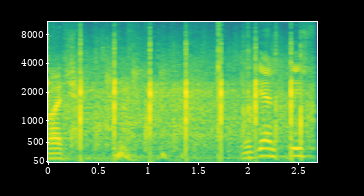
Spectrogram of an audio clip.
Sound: applause

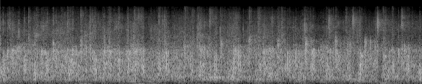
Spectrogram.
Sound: applause

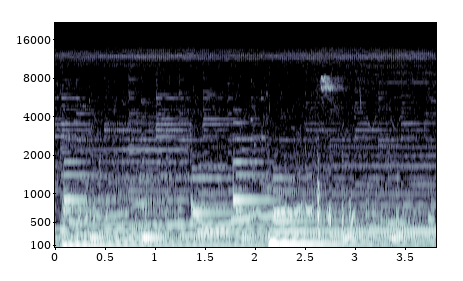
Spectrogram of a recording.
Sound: pigs snorting

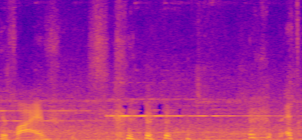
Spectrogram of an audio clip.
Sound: chuckles

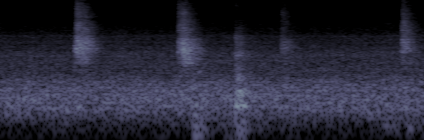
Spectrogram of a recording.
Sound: clock ticking

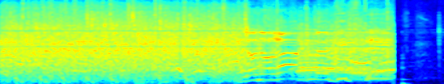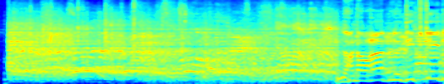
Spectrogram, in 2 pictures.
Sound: some Applause

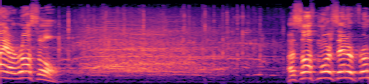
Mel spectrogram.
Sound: audience cheers

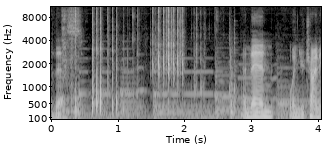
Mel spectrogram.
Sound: tapping sounds

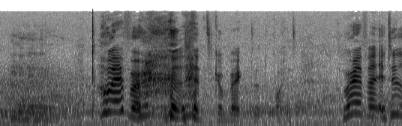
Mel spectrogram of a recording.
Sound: laughs

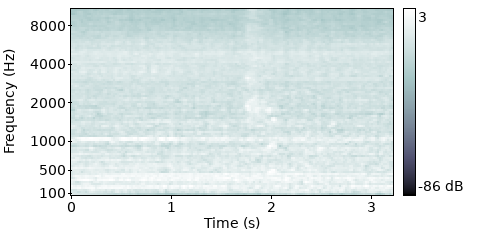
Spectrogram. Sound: laughs

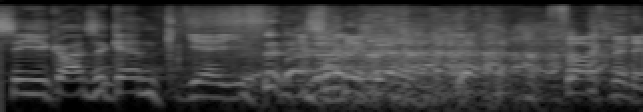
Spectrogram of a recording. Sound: laughing

